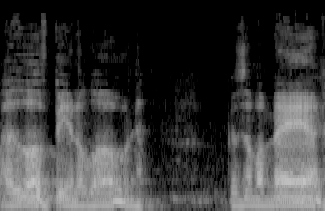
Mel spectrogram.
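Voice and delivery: whispery, breathy, put-on macho tough-guy voice. Voicing what many listeners would say about being alone, put-on manly voice. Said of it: "That was my best manly voice".

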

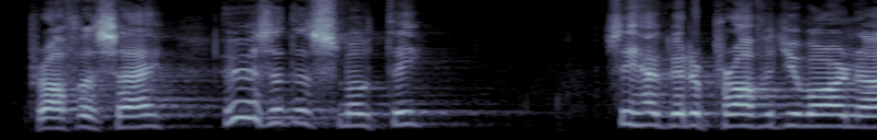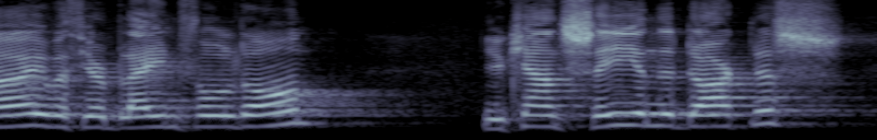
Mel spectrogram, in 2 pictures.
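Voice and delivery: loud mocking taunt. Speaker retells how men mocked a blindfolded man, acting out a mocking taunt. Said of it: "but mockingly".

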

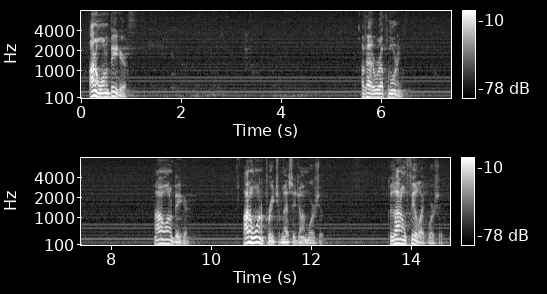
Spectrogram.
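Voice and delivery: soft, slightly anguished, with a bit of angst. A preacher before the message, after a rough morning, with a little angst. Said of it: "a little bit of angst in my voice".

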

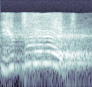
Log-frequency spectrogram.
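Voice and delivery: loud, high-pitched exclamation.

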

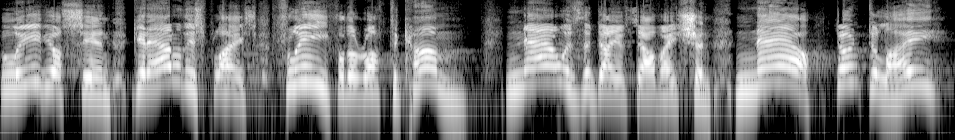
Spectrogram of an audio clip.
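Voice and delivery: earnest high pleading, "now" drawn out. Acting out a man working as a gospel preacher on the day of judgment, imitating a pleading voice. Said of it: "comes with his pleading voice".

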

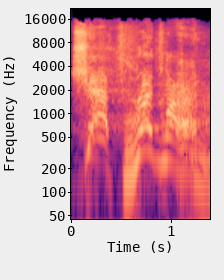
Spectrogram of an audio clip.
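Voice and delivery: put-on loud calling voice. Retelling how Doctor Pope greeted him at the airport: imitating a loud greeting. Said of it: "really loud".

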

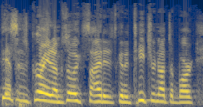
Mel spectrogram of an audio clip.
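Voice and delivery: plain

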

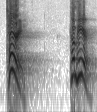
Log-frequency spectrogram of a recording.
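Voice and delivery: loud, swooping, commanding call with no softness. Speaker imitating how she summons him, mimicking a commanding tone. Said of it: "the tone of voice that tells, it's an imperative".

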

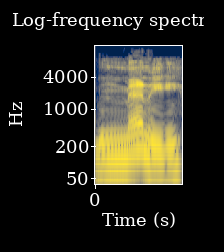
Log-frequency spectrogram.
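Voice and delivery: "many" said with strong stress. Speaker reading a Bible passage aloud and commenting on it, stressing 'many'. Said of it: "I emphasize the word".

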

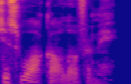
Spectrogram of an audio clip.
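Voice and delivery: gentle, soft, humble murmuring voice. Retelling a man's humble words to an angry brother: imitating a soft voice. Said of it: "in a soft voice and he said".

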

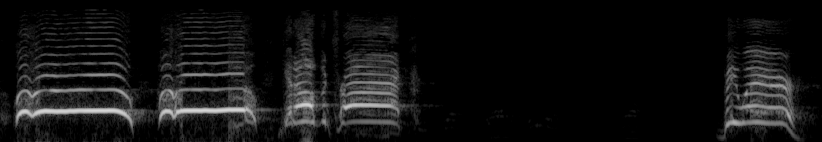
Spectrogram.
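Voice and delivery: very loud, very slow, drawn-out preacher holler. Describing people on the tracks, acting out the preacher screaming and hollering at them. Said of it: "the preacher screaming and hollering".

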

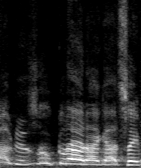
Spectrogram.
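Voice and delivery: put-on high, tearful sobbing through the words. Describing people who cry when they get saved, imitating someone crying. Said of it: "they just cry".

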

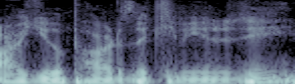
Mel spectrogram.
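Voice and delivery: low, hushed, eerie, unsettling creepy voice. Mocking a church's community phrase, asking the listener: creepy voice. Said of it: "That's my creepy voice".

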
